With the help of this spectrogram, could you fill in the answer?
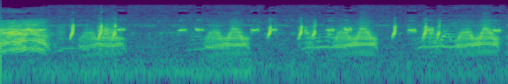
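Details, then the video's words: Quails chirping at morning, bursts of harsh nasal notes alternating with sharp clipped high chirps, several birds calling over one another in quick irregular runs separated by short quiet gaps. "Relaxing Quail Sounds in the Morning"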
